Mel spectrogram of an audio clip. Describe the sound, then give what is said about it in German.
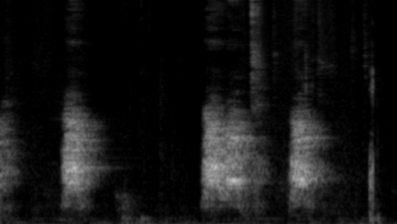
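A dog barks four times in loud, separate bursts spaced across a few seconds, with a brief faint sound after the last bark and no talking. “Ja, ein Hund muss ja auch mal bellen, deswegen habt ihr jetzt auch mal schön das Hundebellen gehört.”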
